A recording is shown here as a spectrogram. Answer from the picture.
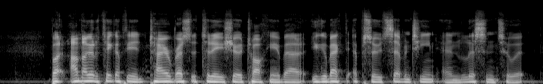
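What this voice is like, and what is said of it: Congested voice from a cold. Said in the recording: “you can tell I'm getting over a cold. I got that radio voice.”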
